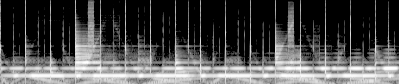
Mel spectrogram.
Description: Ew Perc String.wav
